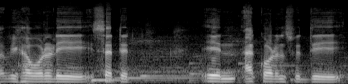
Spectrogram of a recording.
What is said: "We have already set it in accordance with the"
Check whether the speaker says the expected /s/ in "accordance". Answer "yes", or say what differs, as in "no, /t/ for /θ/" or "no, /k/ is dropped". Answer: yes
